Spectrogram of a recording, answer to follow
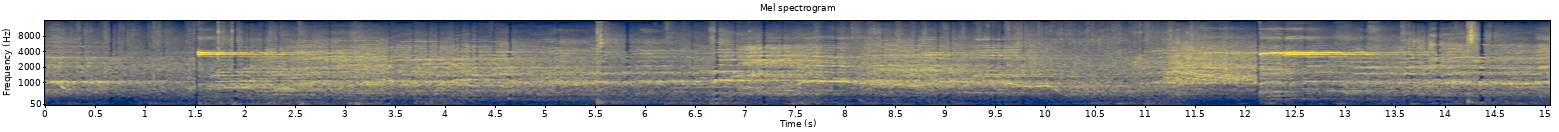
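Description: A volleyball bouncing on a hardwood gym floor a few times, over the steady chatter and calls of players and spectators.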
